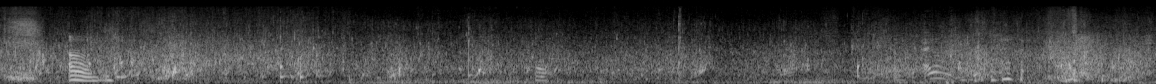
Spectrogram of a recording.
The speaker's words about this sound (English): Just throwing little pebbles into the water.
